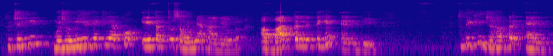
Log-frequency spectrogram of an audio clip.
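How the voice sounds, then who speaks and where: Working through a grammar lesson, a male English teacher keeps asking and answering questions about each example in a high-sitting, dark-toned voice. He sounds far away in a dull, echoing room.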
